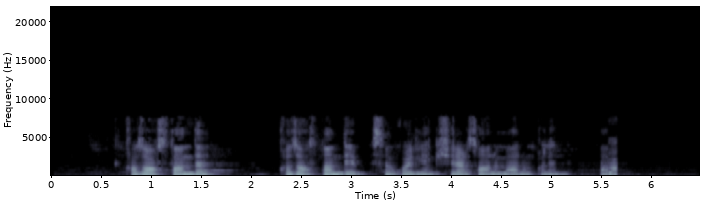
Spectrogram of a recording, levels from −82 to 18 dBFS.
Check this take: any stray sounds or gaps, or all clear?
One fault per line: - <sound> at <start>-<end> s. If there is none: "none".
- laugh at 5.5-5.7 s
